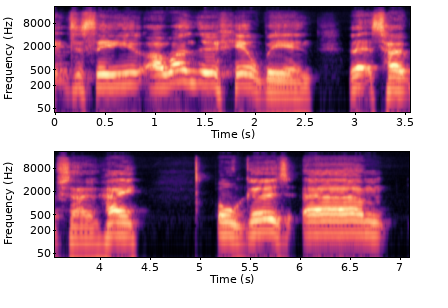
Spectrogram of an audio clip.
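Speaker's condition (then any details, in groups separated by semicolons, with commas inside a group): ALS; speech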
